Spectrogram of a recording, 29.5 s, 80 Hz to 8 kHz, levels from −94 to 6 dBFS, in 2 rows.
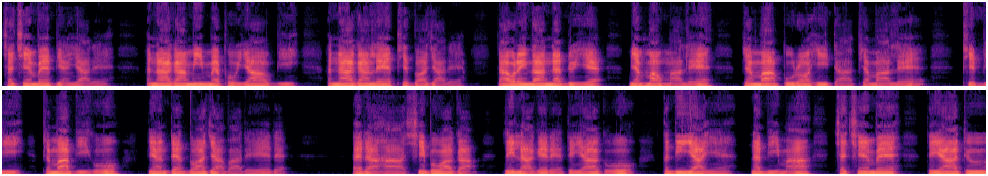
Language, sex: English, male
